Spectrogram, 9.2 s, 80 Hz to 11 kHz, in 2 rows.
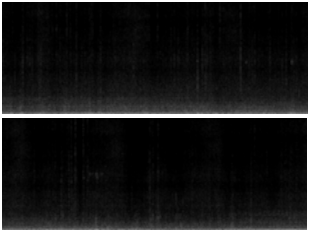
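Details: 1985 BMW 635CSI driving at about 20 km/h on a wet road after the alternator field wire was fixed, charging 14 volts: steady low engine drone under road rumble, even and smooth with no knocks or misses; engine runs normally.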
